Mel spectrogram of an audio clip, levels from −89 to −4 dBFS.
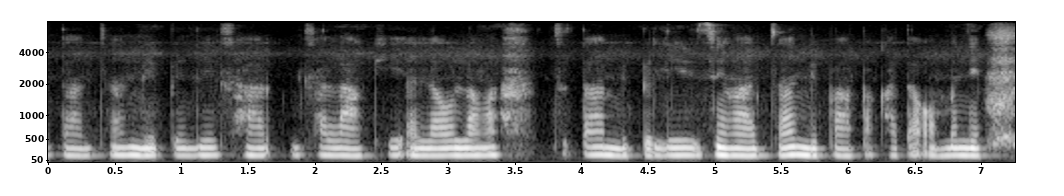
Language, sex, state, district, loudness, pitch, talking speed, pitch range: Mizo, female, Mizoram, Aizawl, -16 LUFS, 155 Hz, 155 wpm, 150-160 Hz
